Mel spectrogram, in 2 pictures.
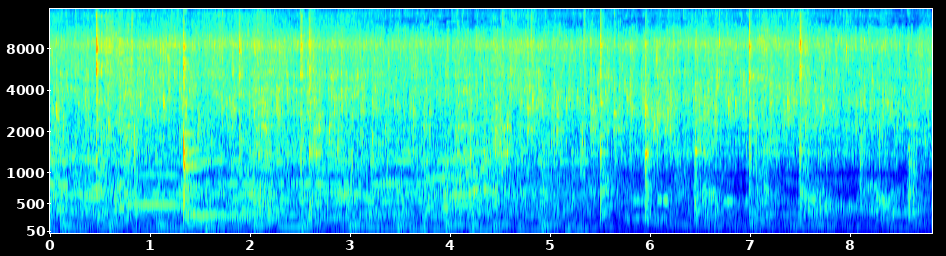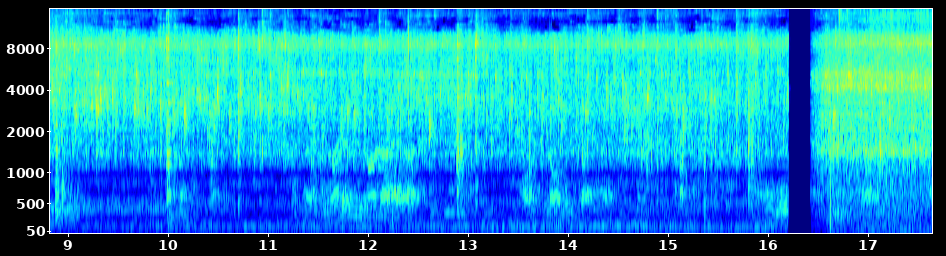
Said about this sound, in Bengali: এই দেখো এখানে আলু বেগুন আর টমেটো দিয়ে কষাচ্ছি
